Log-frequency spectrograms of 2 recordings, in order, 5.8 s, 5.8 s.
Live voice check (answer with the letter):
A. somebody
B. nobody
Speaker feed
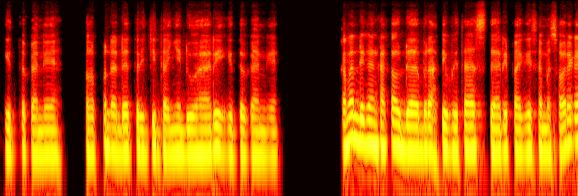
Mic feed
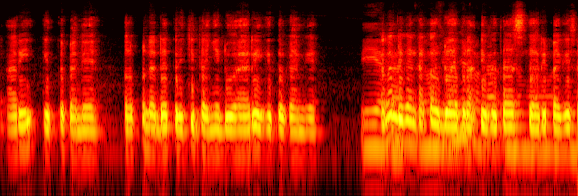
A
